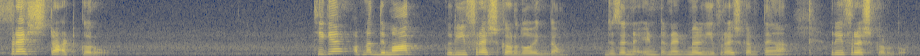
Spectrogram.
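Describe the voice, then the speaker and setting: A woman giving a pick-a-card tarot reading in a chatty, coaxing way, acting out the listener's doubts. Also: a little high. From India. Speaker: tarot reader.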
